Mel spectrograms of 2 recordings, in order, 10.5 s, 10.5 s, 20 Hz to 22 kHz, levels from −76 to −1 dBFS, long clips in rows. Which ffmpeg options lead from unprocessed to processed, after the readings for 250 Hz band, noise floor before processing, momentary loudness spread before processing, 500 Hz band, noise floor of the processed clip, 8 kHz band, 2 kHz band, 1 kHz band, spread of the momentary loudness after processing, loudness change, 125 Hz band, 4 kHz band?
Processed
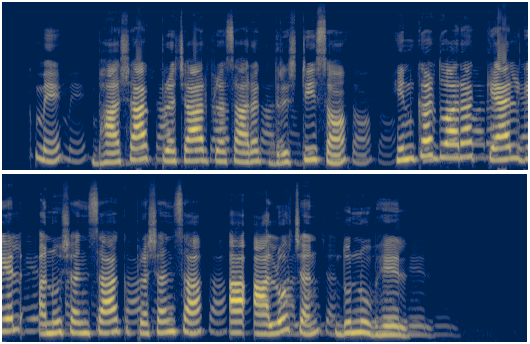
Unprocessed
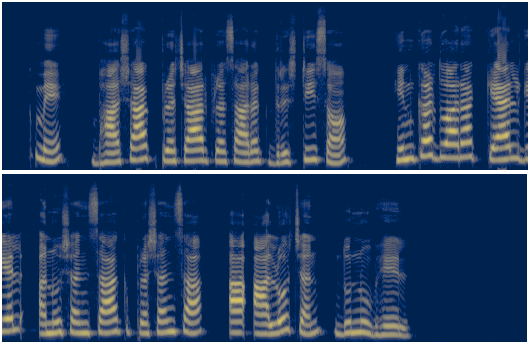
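+5.0 dB, −77 dBFS, 10 LU, +5.0 dB, −72 dBFS, +5.0 dB, +4.5 dB, +4.5 dB, 11 LU, +4.5 dB, can't be measured, +4.5 dB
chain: -filter_complex "[0:a]dynaudnorm=framelen=240:gausssize=5:maxgain=7dB,asplit=2[link_01][link_02];[link_02]adelay=258,lowpass=frequency=880:poles=1,volume=-17dB,asplit=2[link_03][link_04];[link_04]adelay=258,lowpass=frequency=880:poles=1,volume=0.2[link_05];[link_01][link_03][link_05]amix=inputs=3:normalize=0"

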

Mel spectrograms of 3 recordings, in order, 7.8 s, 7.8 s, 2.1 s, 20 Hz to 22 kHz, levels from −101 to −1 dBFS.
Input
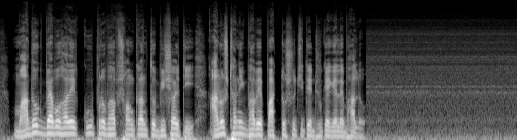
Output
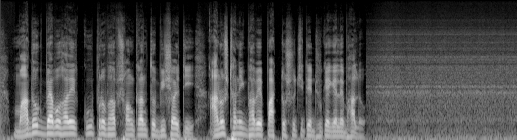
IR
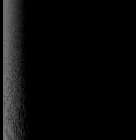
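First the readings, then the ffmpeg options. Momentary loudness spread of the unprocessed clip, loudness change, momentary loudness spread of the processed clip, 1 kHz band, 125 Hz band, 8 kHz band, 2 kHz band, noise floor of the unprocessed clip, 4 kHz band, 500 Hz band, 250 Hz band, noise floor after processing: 11 LU, −4.0 dB, 23 LU, 0.0 dB, −9.0 dB, +2.0 dB, +1.5 dB, −48 dBFS, +2.0 dB, −3.5 dB, −6.0 dB, −51 dBFS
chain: -af "lowshelf=frequency=420:gain=-12,acompressor=mode=upward:threshold=-36dB:ratio=2.5,volume=2dB"

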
